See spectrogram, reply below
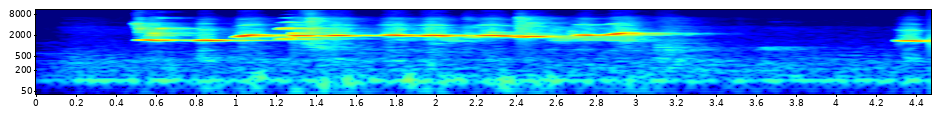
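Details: A dancing cockatiel whistles a warbling, sustained tune that climbs slightly, with raspy chatter laced through it.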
